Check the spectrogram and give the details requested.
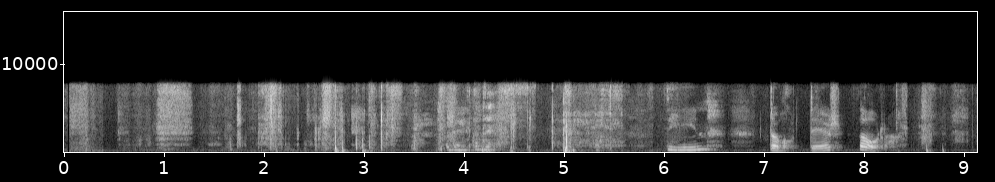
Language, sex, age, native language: Icelandic, female, 10, Icelandic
